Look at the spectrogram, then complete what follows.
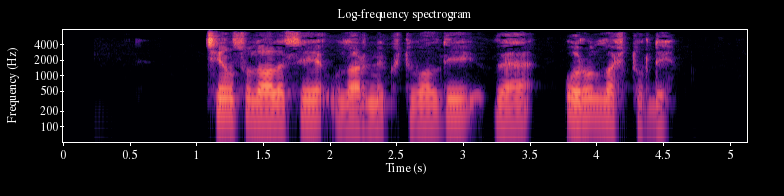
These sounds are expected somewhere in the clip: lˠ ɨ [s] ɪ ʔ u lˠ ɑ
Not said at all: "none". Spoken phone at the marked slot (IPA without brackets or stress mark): s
